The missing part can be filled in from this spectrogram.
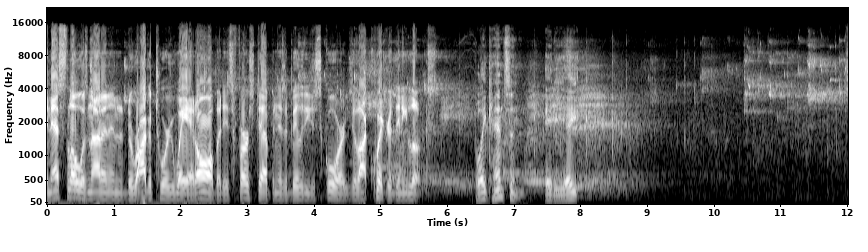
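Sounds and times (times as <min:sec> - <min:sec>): sneaker squeaks on court: 0:04.6 - 0:06.1, 0:08.9 - 0:12.0.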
